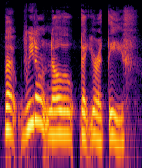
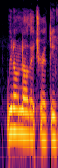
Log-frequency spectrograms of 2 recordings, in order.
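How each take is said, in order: First: Slow, pointed mock innocence; drawn out with a knowing pause on don't; slow deliberate. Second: Fast tossed-off repeat; quick throwaway. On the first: A sly aside to the thief, said slowly and pointed. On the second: Retold or imitated. The same jab at the thief, rushed out fast. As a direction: rattle it off quickly and lightly. Mock innocent quote, said twice.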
